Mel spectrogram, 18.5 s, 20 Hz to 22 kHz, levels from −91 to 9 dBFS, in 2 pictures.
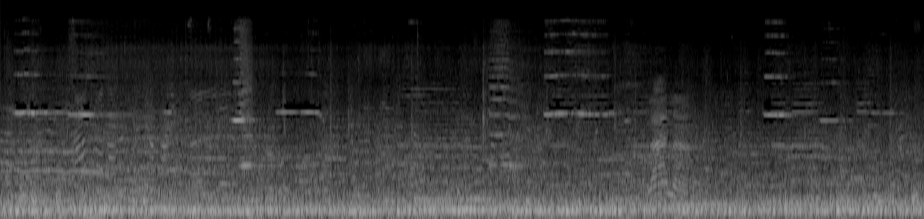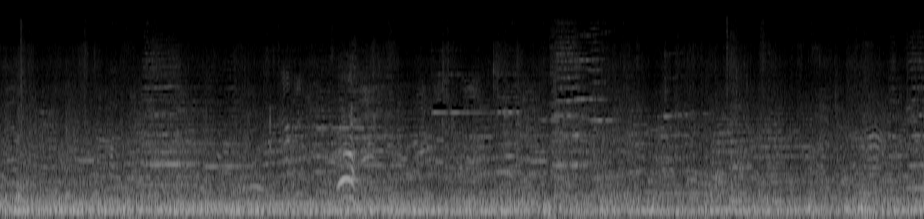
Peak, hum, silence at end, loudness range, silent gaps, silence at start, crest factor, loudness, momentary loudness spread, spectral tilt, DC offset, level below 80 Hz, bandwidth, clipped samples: -22 dBFS; none; 0 s; 4 LU; none; 0 s; 16 dB; -38 LUFS; 6 LU; -7 dB/octave; under 0.1%; -52 dBFS; 16 kHz; under 0.1%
